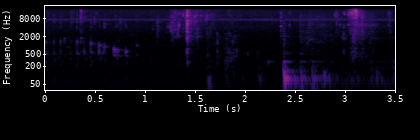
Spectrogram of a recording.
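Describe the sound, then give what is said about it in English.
Sounds of someone drinking water during a pause in talking: a few wet sips followed by heavy, muffled gulps and swallows, with no talking. “Water break.”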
